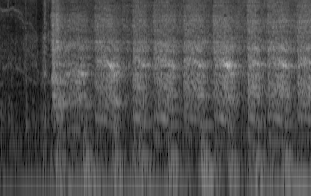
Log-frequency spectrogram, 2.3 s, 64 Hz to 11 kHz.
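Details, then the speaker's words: Plymouth Neon sat at least 8 years, fuel pump suspected dead, throttle body possibly seized: starter cranks at even chug, about four compressions a second, never catches; crank no start. "so it does crank that's good"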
